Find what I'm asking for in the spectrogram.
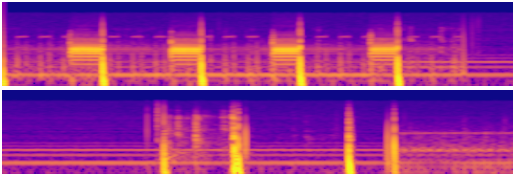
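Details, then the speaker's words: Pay phone stuck on reorder in a small Bell System step CDO: rapid irregular bursts of coin-signal tones and clicks over a steady reorder tone, about two a second; the coin totalizer is malfunctioning. "The totalizer, which among other things makes the coin sounds, was malfunctioning. Oh, wow. Sounds like a coin thumb going bananas on there."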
